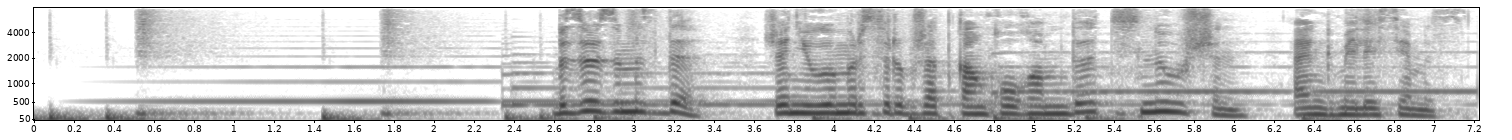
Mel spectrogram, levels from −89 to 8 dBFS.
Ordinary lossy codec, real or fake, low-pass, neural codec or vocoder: none; real; none; none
